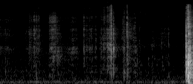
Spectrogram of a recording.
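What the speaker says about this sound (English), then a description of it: "I needed to cut this one off" Scissors snip through a paper tab on a small craft treat bag, a few soft close rubbing cuts followed by one louder, sharper snip at the end.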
